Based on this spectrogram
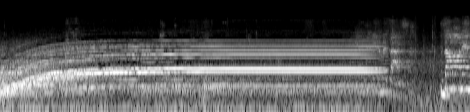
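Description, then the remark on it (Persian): A loud civil defense warning siren, sounded in Shahin Shahr, Isfahan, Iran, during protests, rises and holds a long, steady wail with strong harmonics, then briefly dips and surges again near the end, with faint crowd noise or voices underneath. “آژیری که در شاهین شهر اصفهان هم به صدا در آمد.”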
